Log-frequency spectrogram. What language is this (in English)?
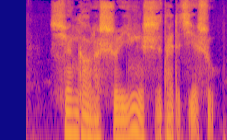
Chinese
